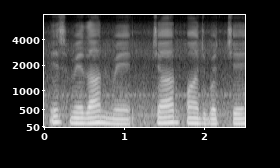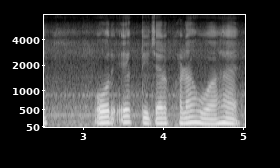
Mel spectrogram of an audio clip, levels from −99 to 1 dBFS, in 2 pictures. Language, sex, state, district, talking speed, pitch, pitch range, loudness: Hindi, male, Uttar Pradesh, Saharanpur, 145 wpm, 140 Hz, 125-145 Hz, -16 LUFS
